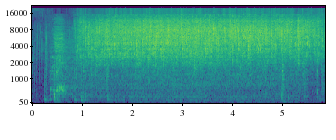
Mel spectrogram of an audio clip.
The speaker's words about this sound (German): Da musst du dir wohl noch mal die Hände waschen und von vorn anfangen.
